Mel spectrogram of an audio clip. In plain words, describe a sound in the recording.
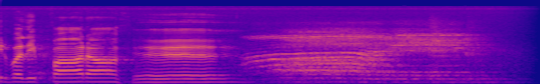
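An elderly man sings long, slow notes through a microphone.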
